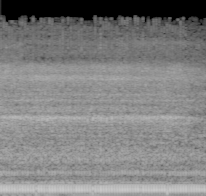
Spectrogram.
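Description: A stunt scooter's small engine runs loud and close with a rough, pulsing rhythm, a rattling vibration from something loose on the machine throbbing through the steady drone.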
